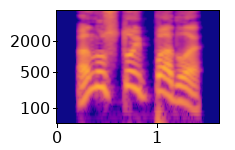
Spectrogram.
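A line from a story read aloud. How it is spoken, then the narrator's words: Shouting after someone. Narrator (Russian): закричал вслед один из них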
